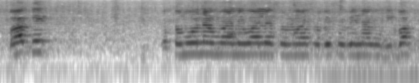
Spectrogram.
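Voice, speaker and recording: A woman voicing a calm male relative in an amateur family skit, asking gentle questions. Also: sits high, a little fast, dull audio, noisy background, voice pushed down, close to an everyday voice. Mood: concerned.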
